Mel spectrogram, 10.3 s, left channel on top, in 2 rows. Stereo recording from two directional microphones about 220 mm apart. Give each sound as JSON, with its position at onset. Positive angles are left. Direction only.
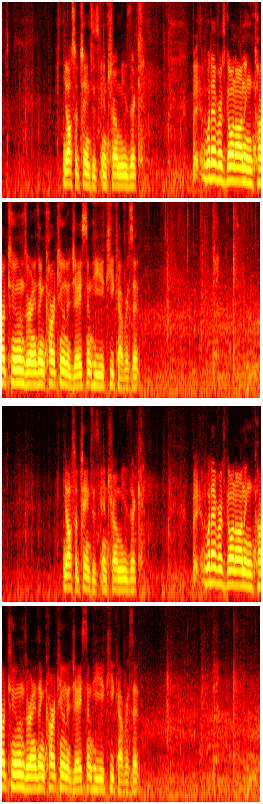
{"t": 1.2, "sound": "speech", "side_deg": 55}
{"t": 5.1, "sound": "speech", "side_deg": 30}
{"t": 5.4, "sound": "speech", "side_deg": 20}
{"t": 5.9, "sound": "speech", "side_deg": 45}
{"t": 9.4, "sound": "a sound", "side_deg": 55}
